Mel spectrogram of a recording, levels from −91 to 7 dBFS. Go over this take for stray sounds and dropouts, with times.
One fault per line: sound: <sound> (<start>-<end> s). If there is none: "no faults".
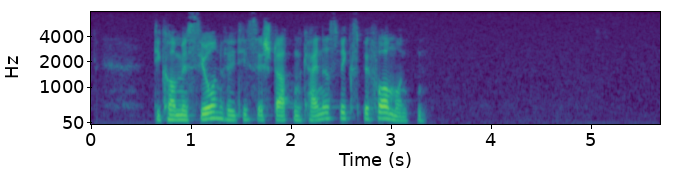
no faults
